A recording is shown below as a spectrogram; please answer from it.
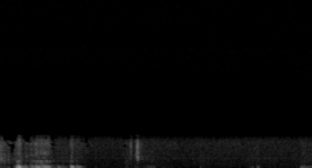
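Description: Faint crackling and handling noise from a telephone line as the handset is being switched, then near silence with a single small click about a second in.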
